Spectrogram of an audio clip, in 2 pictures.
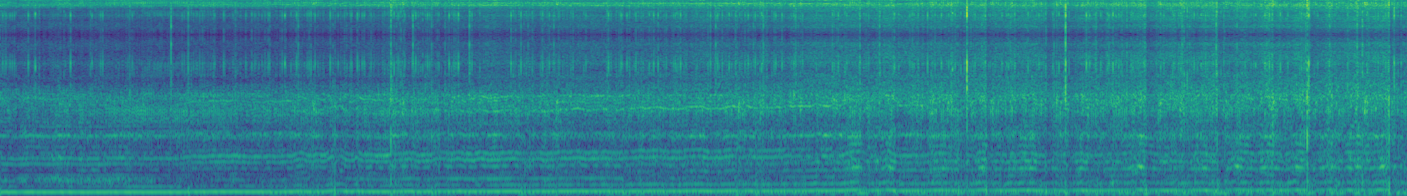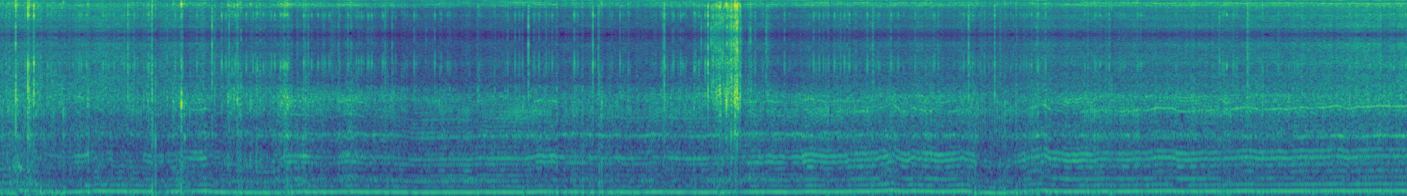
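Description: Racing boat's engine running hard and steady at speed, heard from on board, with water rushing past the hull. One brief sharp crack cuts through about three-quarters of the way in.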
